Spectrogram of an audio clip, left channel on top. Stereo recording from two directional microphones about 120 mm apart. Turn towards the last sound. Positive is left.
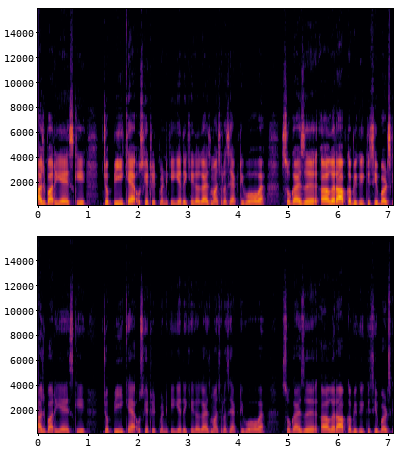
turn(degrees=30)  # may be behind; listen again after turning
